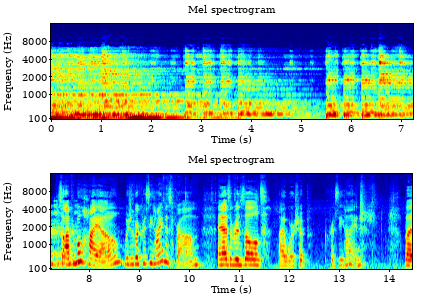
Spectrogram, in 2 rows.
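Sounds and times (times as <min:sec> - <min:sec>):
electric guitar chords through spring reverb and digital delay: 0:00.0 - 0:08.0
speech: 0:07.5 - 0:13.7.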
